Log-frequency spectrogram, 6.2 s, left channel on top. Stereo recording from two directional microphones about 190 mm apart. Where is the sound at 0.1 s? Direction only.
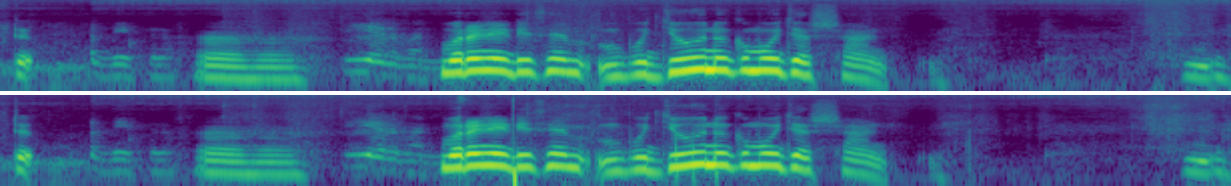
20° right (ahead or behind).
